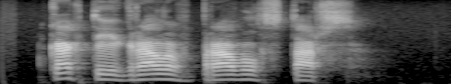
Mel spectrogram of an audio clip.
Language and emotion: Russian, neutral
